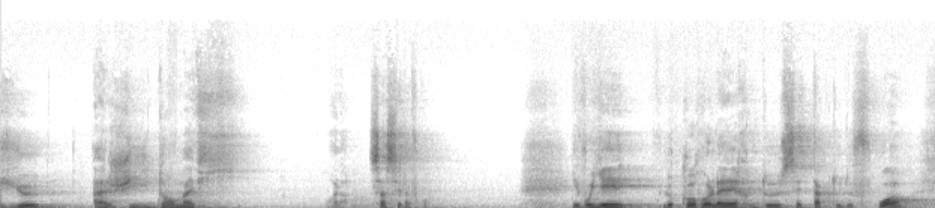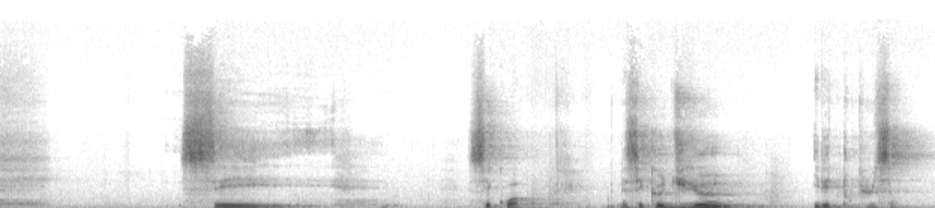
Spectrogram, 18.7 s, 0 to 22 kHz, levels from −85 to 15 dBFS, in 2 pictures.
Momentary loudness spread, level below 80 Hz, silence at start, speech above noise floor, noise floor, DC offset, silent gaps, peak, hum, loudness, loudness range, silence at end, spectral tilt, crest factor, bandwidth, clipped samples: 23 LU; -58 dBFS; 0 s; 36 dB; -58 dBFS; under 0.1%; none; -4 dBFS; none; -22 LUFS; 11 LU; 0.25 s; -5 dB/octave; 20 dB; 18.5 kHz; under 0.1%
